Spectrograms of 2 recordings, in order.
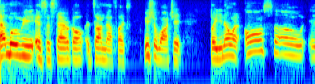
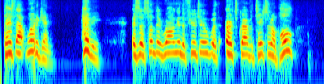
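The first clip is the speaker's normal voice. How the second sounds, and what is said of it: Imitates another person's voice. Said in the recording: “My impression of him didn't come out all that well”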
